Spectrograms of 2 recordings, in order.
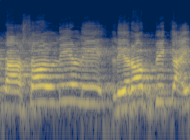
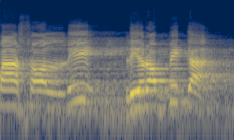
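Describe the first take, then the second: First: The syllable li is said twice. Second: The syllable li is said only once. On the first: The speaker calls it wrong. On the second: The speaker calls it right.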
